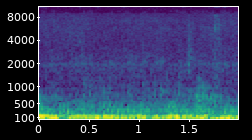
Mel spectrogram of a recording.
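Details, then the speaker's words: Apartment building elevator moving with a rider inside: deep continuous rumble, grinding and low hum with no clear rhythm while the car shakes; fault undetermined. "слышите какой скрежет я этот скрежет слышу у себя в квартире когда кто-то едет это ненормально он трясётся"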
